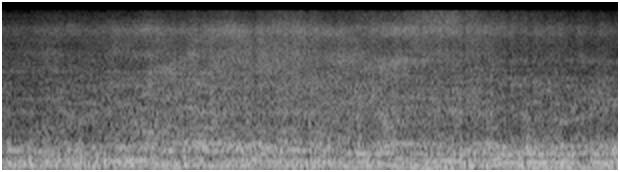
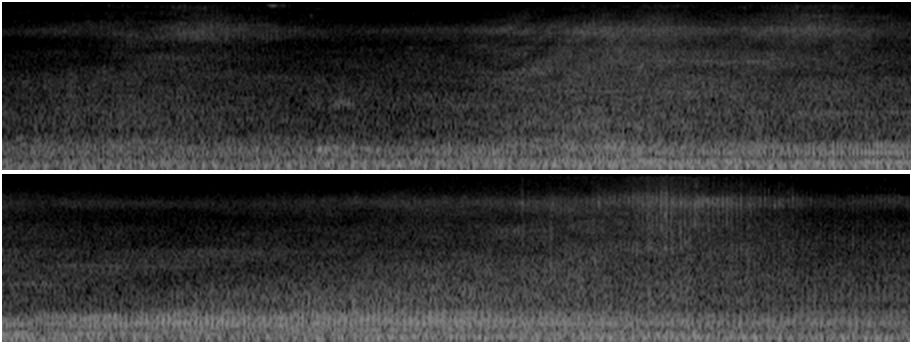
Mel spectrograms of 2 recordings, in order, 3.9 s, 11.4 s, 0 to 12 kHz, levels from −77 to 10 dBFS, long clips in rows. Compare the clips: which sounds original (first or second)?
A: second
